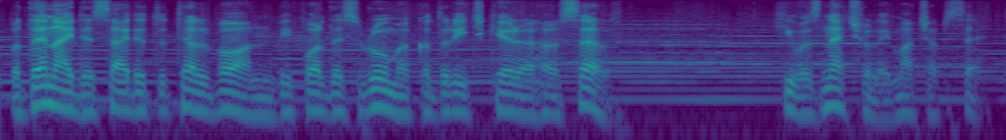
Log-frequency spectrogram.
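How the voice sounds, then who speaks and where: A man narrating an old-time radio drama in a measured, suspenseful way. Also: low-pitched, over music. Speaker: narrator and lead actor.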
